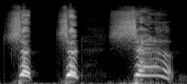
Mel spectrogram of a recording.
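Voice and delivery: shrieking very high and loud, shut up over and over; hammed-up screaming shut up; furious screaming. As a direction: scream him down in a rage. Acting out the screaming phone call.

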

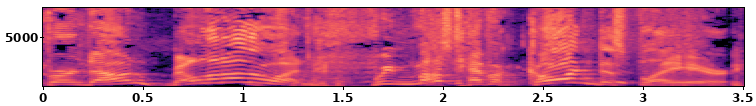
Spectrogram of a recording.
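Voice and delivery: high, hammed-up executive decree; insistent park boss. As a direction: issue it as a mock-grand order. Voicing park bosses committed to Kong.

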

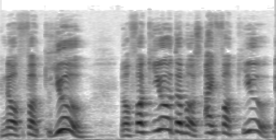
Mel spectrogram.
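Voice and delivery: mimicking two guys shouting insults back and forth; mock Indian English accent. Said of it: "two guys, back at each other".

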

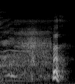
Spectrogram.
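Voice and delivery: squeaky unvoiced laugh; high laugh. Real, not acted. Laughing at his own Luffy impression, high giggle.

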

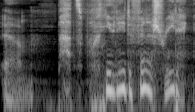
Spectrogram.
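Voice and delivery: a playful whispered nudge. Real, not acted. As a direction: whisper it like a secret hint. Whispered nudge to finish book.

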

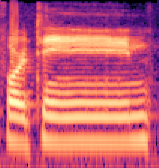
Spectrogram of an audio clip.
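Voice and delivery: usual speaking voice

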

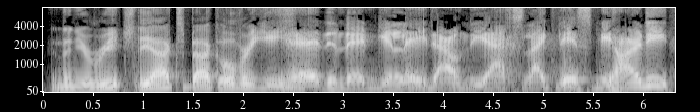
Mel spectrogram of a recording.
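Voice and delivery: instruction turning into pirate growl; sliding into pirate. Acted. Dad teaching the axe swing, slipping into pirate voice. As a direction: start as dad, build into full pirate. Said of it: "you turned into a pirate again".

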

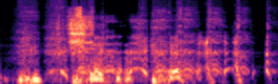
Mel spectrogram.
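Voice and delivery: high-pitched burst of laughter; amused laugh. Real, not acted. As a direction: crack up at a corny line. Cracking up at a dated joke.

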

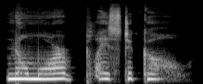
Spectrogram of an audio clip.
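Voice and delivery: plain reading voice

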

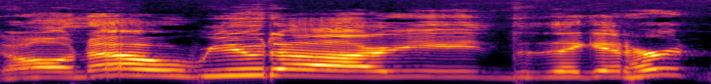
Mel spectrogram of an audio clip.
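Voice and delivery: high, loud worried cry; mock alarm. Friends fearing Ryuta got hurt in the explosion, mock-alarmed cry. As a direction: call out in hammed-up concern.

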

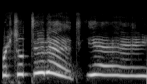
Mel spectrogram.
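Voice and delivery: high, loud celebrating cheer; excited cheer. Real, not acted. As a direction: cheer your sister on in a high, delighted voice. Cheering her sister's success.

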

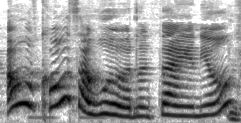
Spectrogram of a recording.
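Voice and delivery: high, loud Southern belle, slowing on the name; hammed-up Southern belle accent. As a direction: gush it in a mock Southern accent. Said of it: "And she's like".

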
